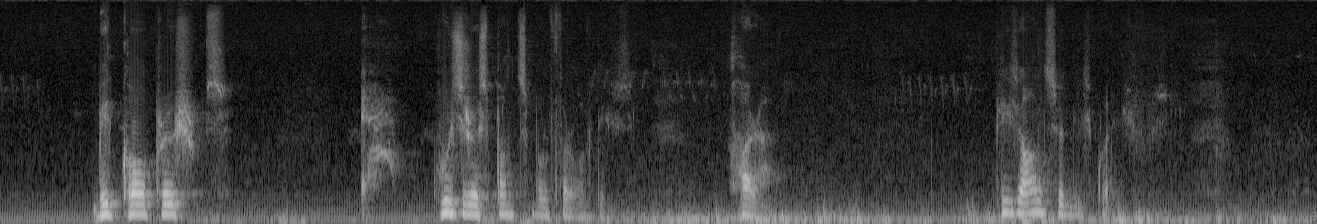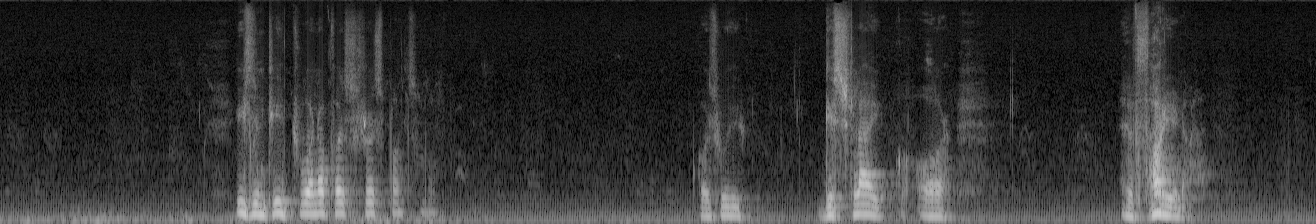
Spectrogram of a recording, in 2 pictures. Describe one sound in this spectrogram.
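An elderly man speaks slowly and calmly, with long pauses, close to a microphone.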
